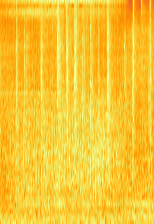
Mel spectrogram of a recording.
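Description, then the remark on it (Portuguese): A helicopter roars steadily throughout, its loud, dense engine noise broken by rapid, rhythmic rotor thumps, as it flies to drop water on a fire in a state forest park. No one speaks. “Em outra ação, o helicóptero lança água para apagar um incêndio em um parque florestal do estado.”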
